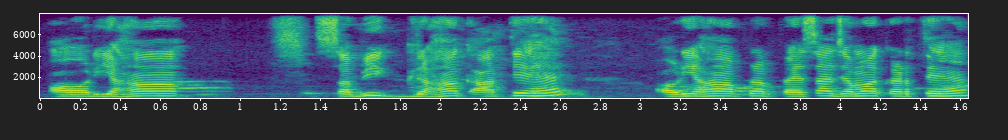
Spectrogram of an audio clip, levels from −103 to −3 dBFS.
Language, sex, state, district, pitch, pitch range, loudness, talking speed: Hindi, male, Bihar, Darbhanga, 215 Hz, 195-235 Hz, -15 LUFS, 180 wpm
